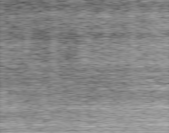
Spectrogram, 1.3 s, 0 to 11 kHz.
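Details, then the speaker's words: 1975 Chevy C10 short-bed with 350 small-block V8, long-sitting and run on a temporary fuel line and funnel: low, steady V8 idle rumble with no tick or tapping; valvetrain quiet and healthy. "I ain't cut off yet. Man, you don't hear no tick, no tapping, no nothing."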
